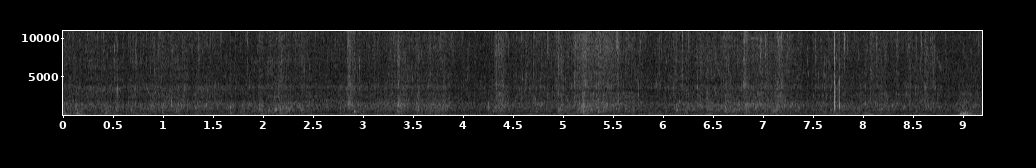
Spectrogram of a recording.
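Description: Water lapping and trickling against a fishing kayak's hull, with a few light knocks and a dull thump near the end.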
